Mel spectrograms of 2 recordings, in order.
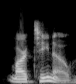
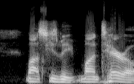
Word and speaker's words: Martino: So one of which is Martino. So, it's not Montero. I can pronounce his name correctly.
